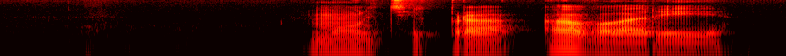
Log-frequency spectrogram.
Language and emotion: Russian, neutral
